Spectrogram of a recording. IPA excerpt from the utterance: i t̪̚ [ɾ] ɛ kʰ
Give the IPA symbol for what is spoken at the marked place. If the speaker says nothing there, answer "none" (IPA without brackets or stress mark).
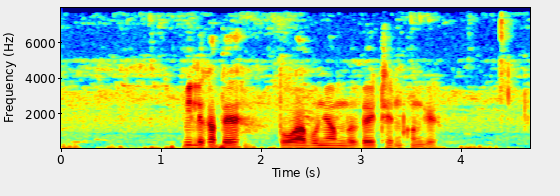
l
